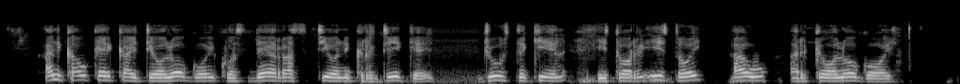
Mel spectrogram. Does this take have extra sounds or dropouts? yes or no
no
